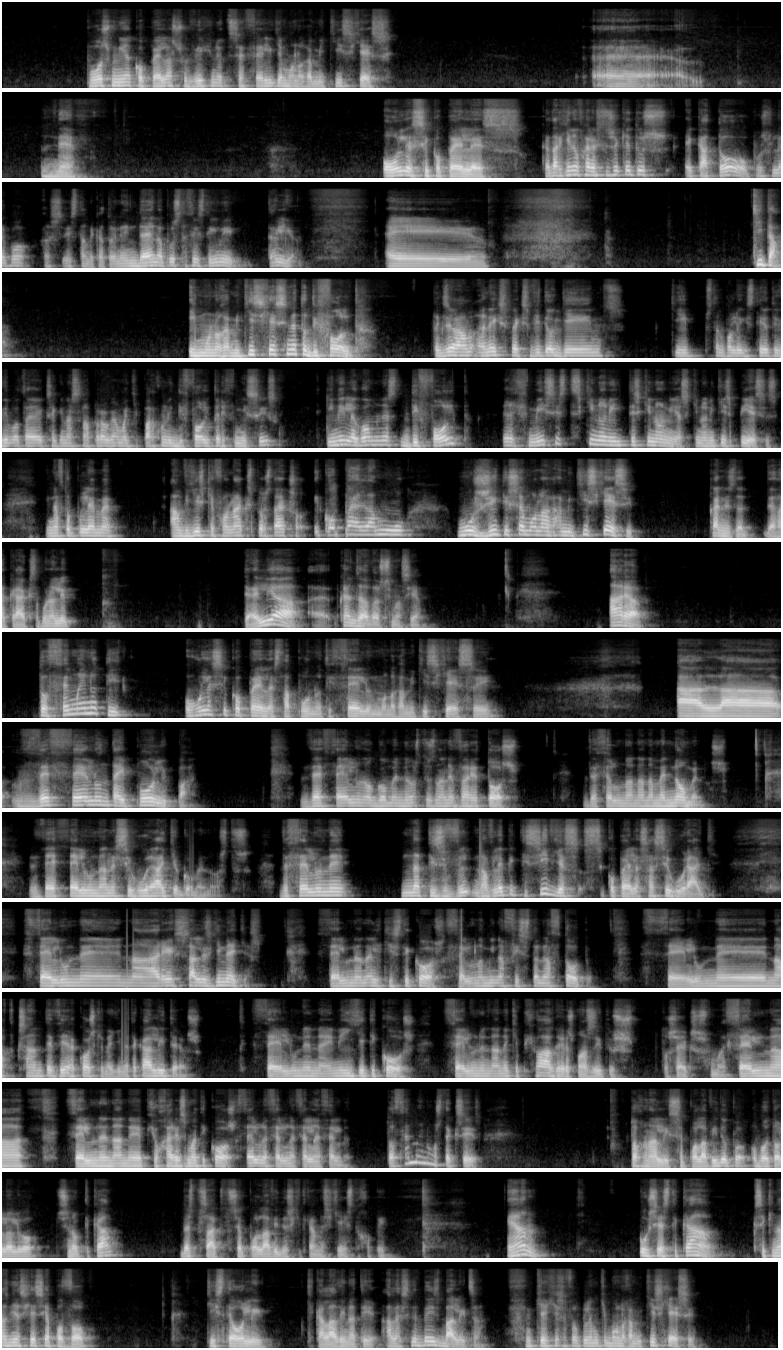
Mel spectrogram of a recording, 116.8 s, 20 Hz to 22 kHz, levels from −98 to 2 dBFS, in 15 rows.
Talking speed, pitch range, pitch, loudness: 135 wpm, 120-150 Hz, 135 Hz, -19 LUFS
